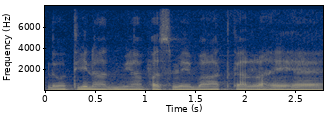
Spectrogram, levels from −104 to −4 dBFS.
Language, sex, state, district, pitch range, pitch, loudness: Hindi, female, Maharashtra, Pune, 85-90 Hz, 90 Hz, -43 LUFS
